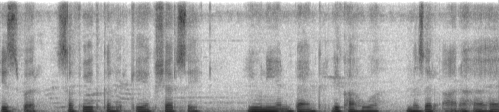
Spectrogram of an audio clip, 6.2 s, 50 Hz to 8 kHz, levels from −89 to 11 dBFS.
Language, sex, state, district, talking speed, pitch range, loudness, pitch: Hindi, male, Uttar Pradesh, Lucknow, 155 wpm, 130-140 Hz, -14 LUFS, 135 Hz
